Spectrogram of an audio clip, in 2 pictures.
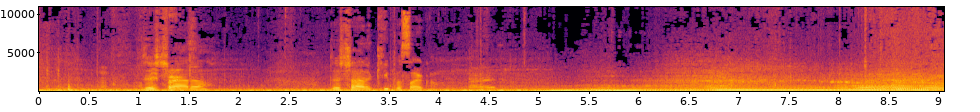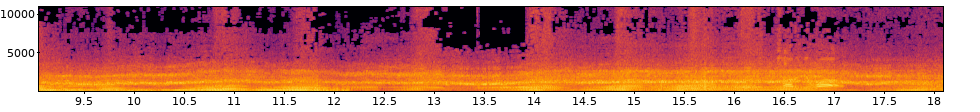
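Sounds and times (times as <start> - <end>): car engine revving: 0.0 - 18.0
tyres squealing: 7.0 - 18.0.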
